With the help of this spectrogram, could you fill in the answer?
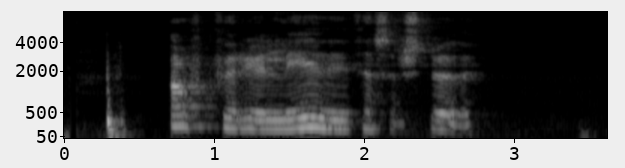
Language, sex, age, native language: Icelandic, female, 40-49, Icelandic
